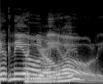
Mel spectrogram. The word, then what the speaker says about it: pignoli: How do you say pignoli.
